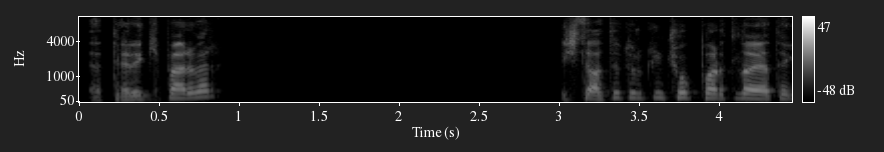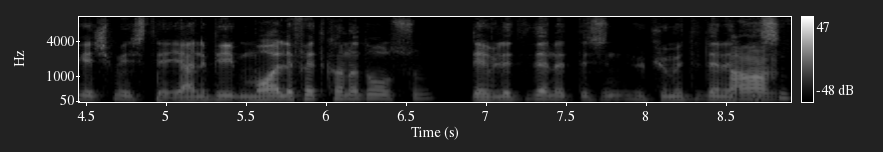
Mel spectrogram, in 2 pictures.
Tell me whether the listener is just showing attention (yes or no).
no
